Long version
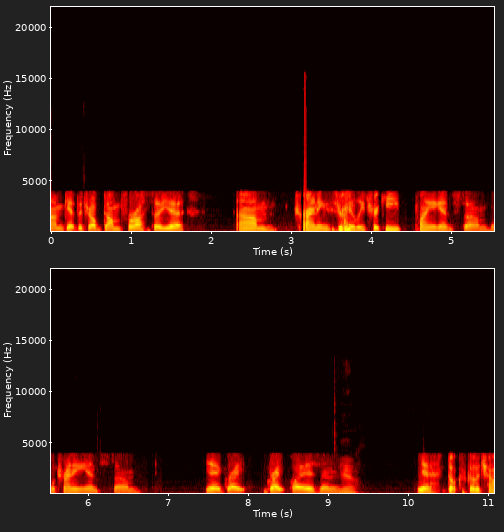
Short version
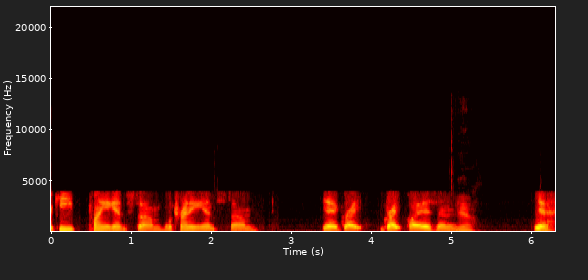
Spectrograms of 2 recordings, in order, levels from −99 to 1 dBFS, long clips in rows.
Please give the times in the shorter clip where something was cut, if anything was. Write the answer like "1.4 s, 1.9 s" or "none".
none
